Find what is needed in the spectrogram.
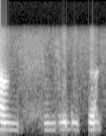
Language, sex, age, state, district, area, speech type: Maithili, male, 18-30, Bihar, Madhepura, rural, conversation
